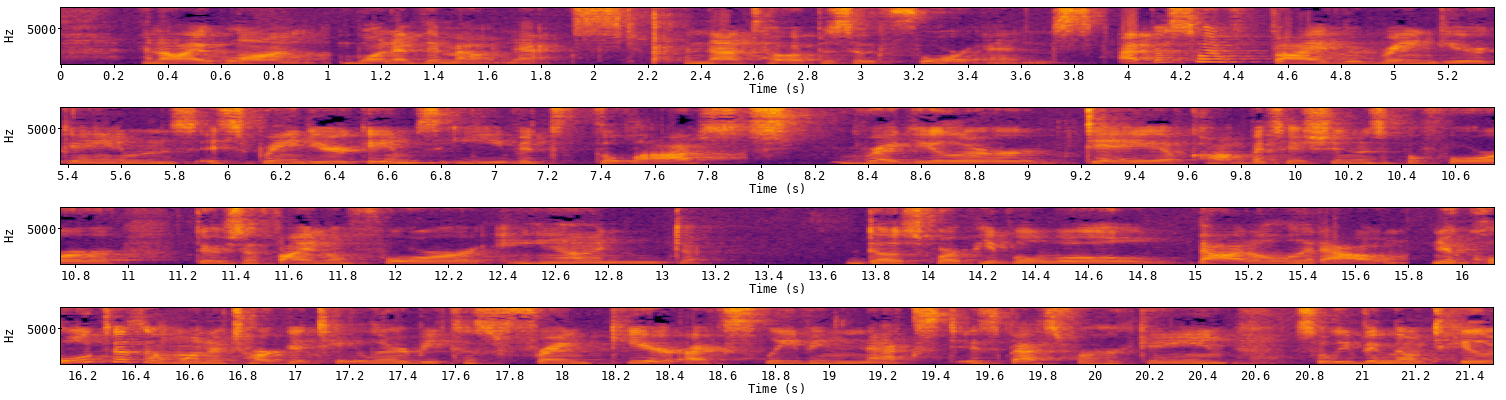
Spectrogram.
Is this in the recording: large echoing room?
no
